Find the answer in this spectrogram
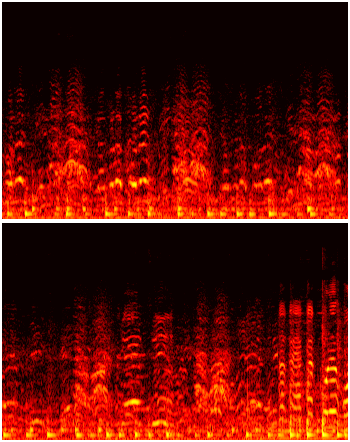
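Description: A crowd of many voices shouting and chanting together over a steady, evenly repeating drumbeat.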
